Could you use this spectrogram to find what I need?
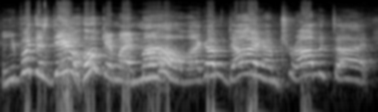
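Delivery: lightly voiced outraged fish; mock fish voice. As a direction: play the hooked fish cursing you out. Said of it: "the fish is like".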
